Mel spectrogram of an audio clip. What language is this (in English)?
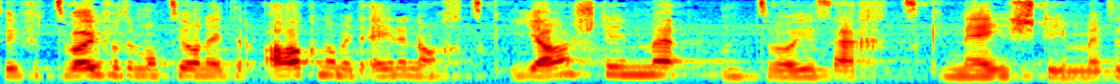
Swiss German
